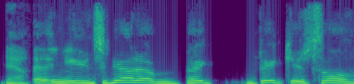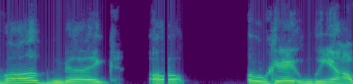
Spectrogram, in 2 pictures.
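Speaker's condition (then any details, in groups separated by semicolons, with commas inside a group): Primary progressive multiple sclerosis; relapsing-remitting at 27, primary progressive at 28; advanced, clinical trial drug; dysphagia affecting voice, slowed slurred speech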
